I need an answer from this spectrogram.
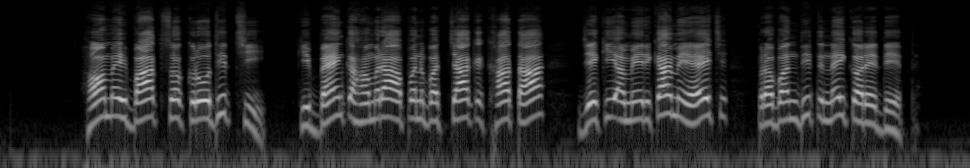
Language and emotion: Maithili, angry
